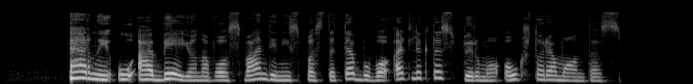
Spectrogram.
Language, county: Lithuanian, Šiauliai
